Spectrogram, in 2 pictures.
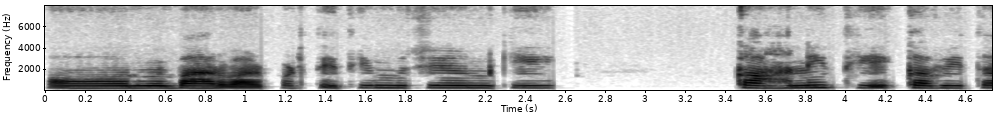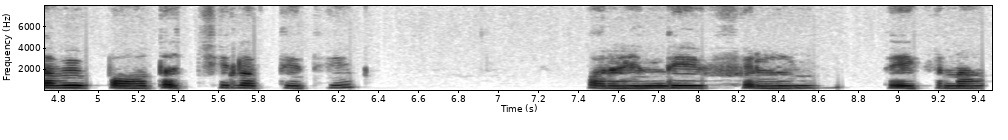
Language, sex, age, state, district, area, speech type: Hindi, female, 18-30, Rajasthan, Karauli, rural, spontaneous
